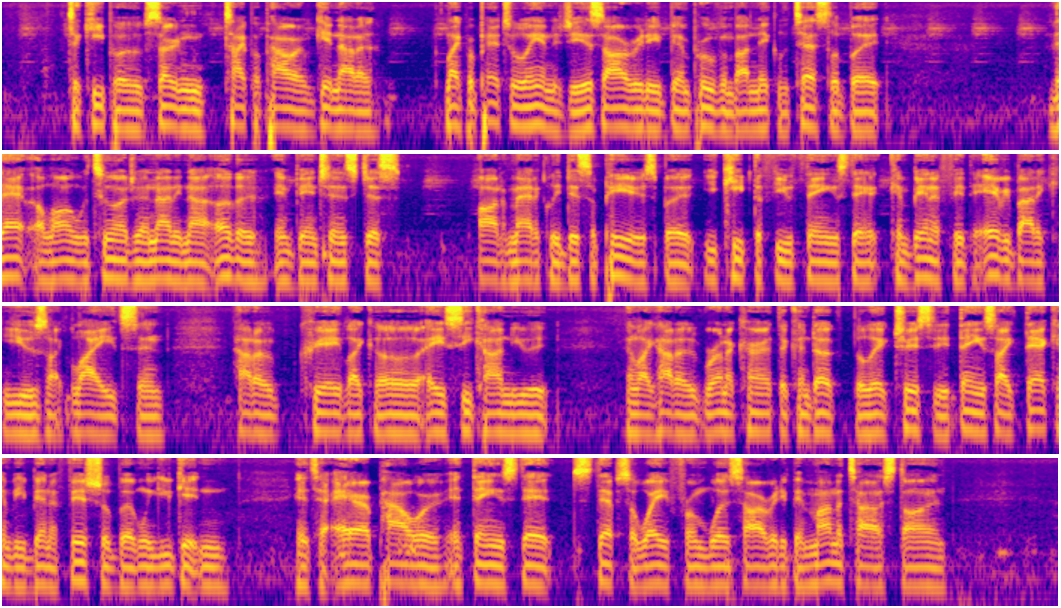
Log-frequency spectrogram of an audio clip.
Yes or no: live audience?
no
